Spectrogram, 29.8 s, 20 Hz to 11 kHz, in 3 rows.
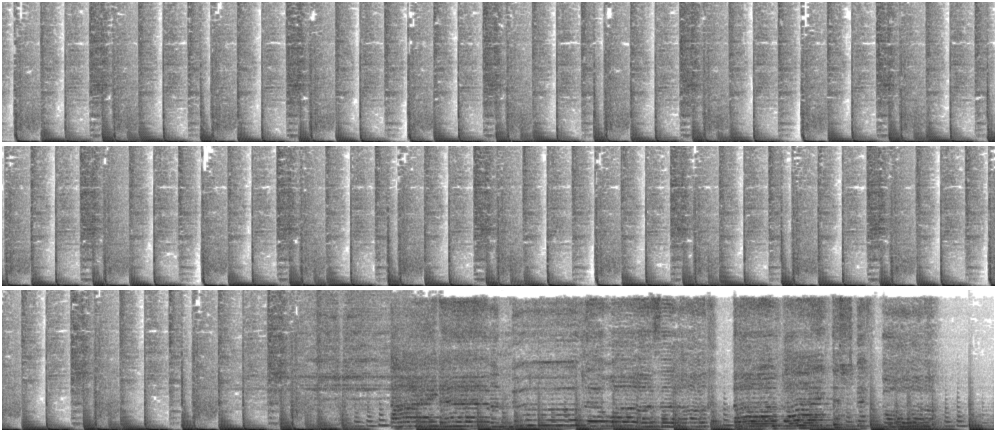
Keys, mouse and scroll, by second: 4.7-8.2 alt+drag, 4.7 alt+middle click, 4.7 alt+right click, 5.1 x, 5.8 alt+right click, 7.7 middle click, 7.7 right click, 9.3-29.7 drag, 14.2 Tab, 16.7 Tab, 18.3 middle click, 18.3 right click, 23.1 alt+right click.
